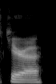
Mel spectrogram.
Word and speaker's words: Kira: Is it pronounced Kira or Kyra? So I don't know. I think it's Kyra. Kira. But it's K-I-R-A. Is that whatever? – I think it's Kira.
